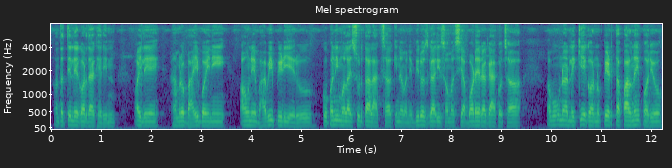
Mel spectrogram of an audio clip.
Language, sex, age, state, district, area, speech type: Nepali, male, 45-60, West Bengal, Kalimpong, rural, spontaneous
